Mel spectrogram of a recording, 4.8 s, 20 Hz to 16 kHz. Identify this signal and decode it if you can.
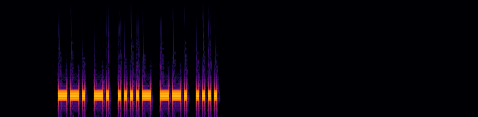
Morse code, heard as a keyed tone, about 40 wpm, 700 Hz. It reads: GN4GH
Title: Code Groups - 5 Letter:Numbers - 40wpm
